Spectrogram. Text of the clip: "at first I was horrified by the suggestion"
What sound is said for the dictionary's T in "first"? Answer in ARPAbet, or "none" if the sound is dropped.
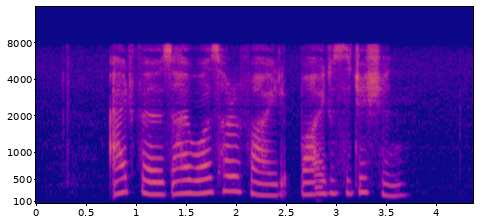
T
